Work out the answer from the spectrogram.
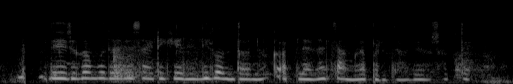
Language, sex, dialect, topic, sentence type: Marathi, female, Standard Marathi, banking, statement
